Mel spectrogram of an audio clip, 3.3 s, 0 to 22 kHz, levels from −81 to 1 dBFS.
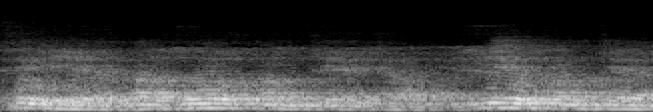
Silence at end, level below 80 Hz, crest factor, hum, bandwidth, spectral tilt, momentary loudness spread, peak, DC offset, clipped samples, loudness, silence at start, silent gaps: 0 s; -54 dBFS; 14 dB; none; 5.2 kHz; -10 dB/octave; 9 LU; -2 dBFS; under 0.1%; under 0.1%; -16 LUFS; 0 s; none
